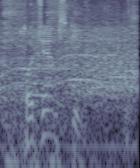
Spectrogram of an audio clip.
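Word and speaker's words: Podziemski: the year it's pronounced ojy just pretend the D and the Z are a j I love his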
